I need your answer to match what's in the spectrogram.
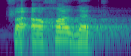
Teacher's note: یہاں پر خا حروف مستعلیہ میں سے ہے تو اسے پر پڑھیں گے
